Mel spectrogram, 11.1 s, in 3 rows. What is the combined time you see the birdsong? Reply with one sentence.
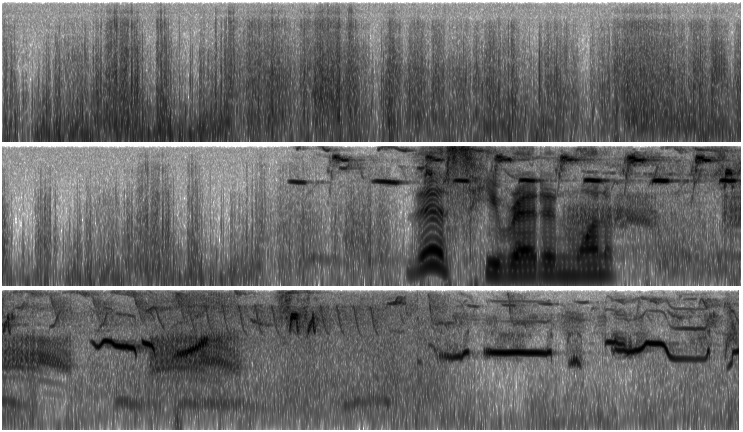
You can hear the birdsong for 6 seconds altogether.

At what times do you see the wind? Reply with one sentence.
The wind can be heard from 0.0 to 11.0 s.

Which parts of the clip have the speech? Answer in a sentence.
You can hear the speech from 5.7 to 6.8 s.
